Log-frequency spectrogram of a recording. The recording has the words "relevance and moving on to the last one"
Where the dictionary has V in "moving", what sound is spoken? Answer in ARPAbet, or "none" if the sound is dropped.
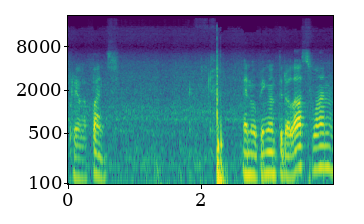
P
